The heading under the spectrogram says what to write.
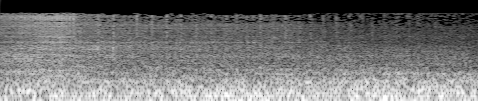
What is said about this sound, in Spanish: el coche arranca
